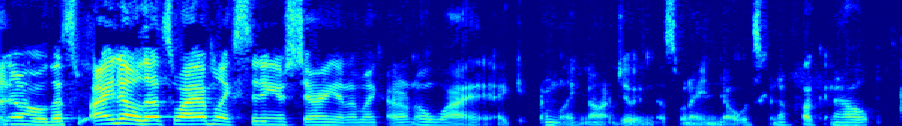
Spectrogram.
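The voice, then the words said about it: Husky, sick-sounding voice. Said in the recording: “my sexy voice, but I am a little under the weather.”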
